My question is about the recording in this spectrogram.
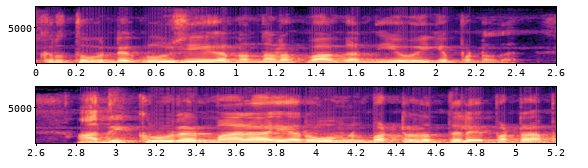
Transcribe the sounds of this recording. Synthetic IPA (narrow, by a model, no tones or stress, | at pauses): krɨt̪ːɐʋinde̞kruːɕ̬iːɣɐɾɐɳɐmnɐɽɐpːaːkːaːnnijo̞ːɡikʲːɐpːe̞ʈːɐðɨ̰ | ɐd̪ʱikruːɾɐnmaːɾaːjɐro̞ːmɐnmpɐʈːɐɽɐt̪ːilepɐʈːɐp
